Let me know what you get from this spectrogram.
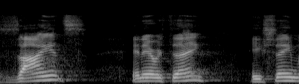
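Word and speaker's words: Zients: is jeff and and i think you you pronounce his last name as zions and everything he seemed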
